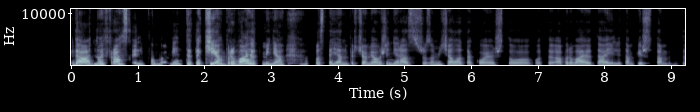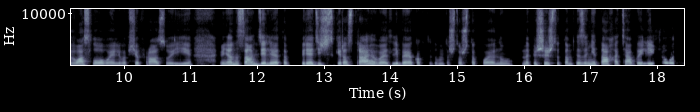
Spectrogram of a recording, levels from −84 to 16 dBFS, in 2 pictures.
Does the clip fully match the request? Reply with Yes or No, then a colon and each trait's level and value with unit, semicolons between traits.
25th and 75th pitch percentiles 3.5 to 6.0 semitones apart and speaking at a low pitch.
No: average, 5.3 semitones; high, 190 Hz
